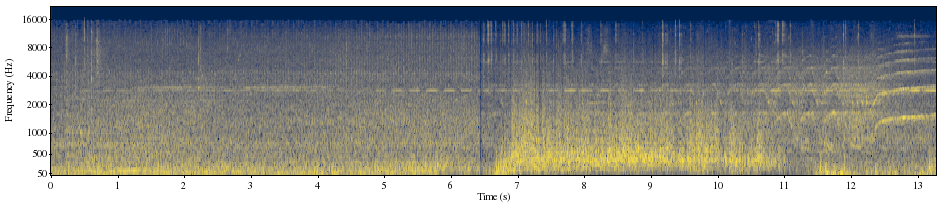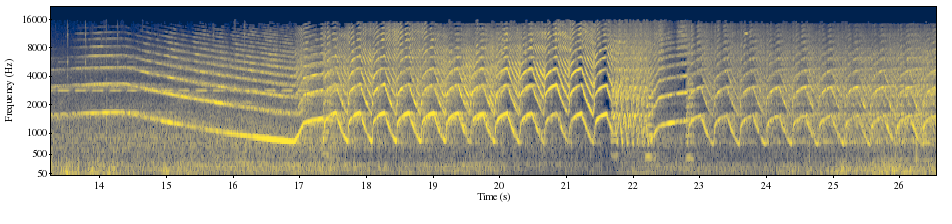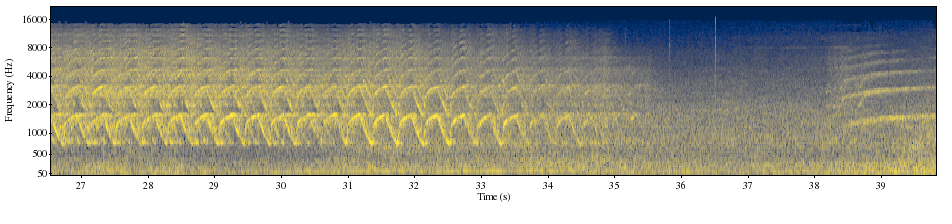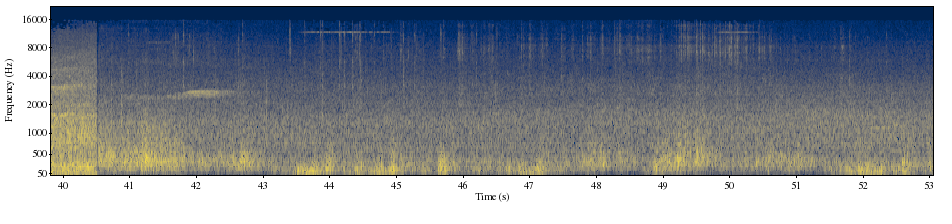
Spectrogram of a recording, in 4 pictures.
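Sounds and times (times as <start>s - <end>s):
emergency vehicle siren: 0.0s - 35.8s, 37.8s - 42.9s.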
